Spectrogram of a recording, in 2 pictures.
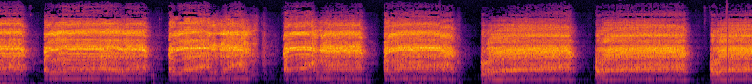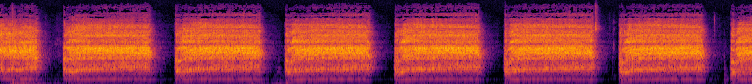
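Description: A pig screeching over and over while held for hoof trimming, a sign of its distress at being restrained. About fifteen long, loud squeals of up to two seconds each follow one another with only brief breaks between.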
